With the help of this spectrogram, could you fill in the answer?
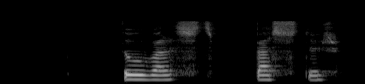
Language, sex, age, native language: Icelandic, female, 10, Icelandic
